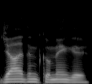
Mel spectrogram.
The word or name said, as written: Jonathan Kuminga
